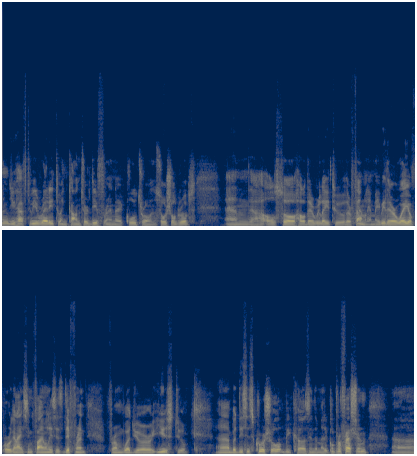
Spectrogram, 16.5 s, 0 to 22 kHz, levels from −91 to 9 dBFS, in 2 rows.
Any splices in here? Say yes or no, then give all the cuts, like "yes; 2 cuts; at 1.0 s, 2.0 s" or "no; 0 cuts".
yes; 1 cut; at 13.6 s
